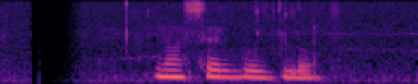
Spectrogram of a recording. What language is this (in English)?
Bangla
